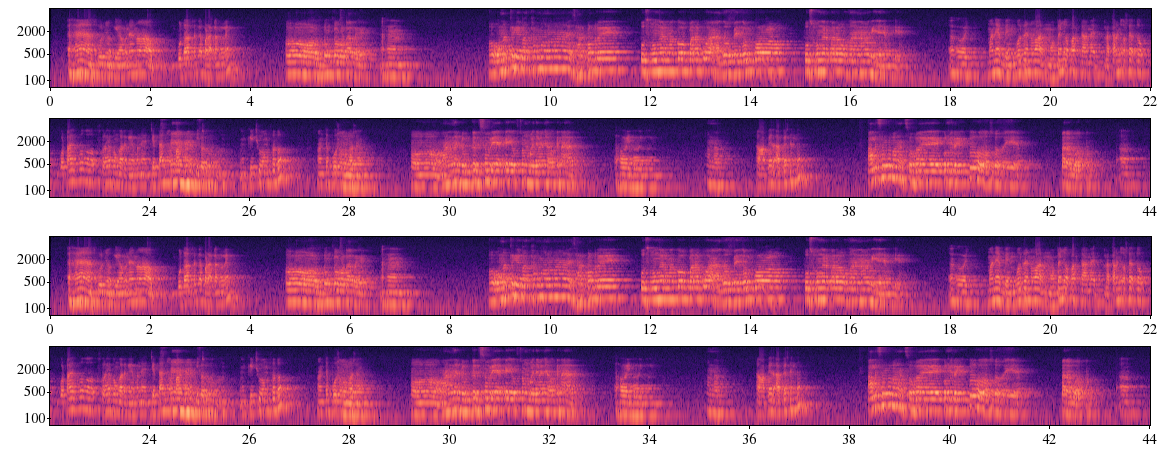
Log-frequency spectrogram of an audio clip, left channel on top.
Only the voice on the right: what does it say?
ᱦᱮᱸ ᱥᱩᱨ ᱧᱚᱜ ᱜᱮᱭᱟ ᱢᱟᱱᱮ ᱱᱚᱣᱟ ᱵᱳᱰᱟᱨ ᱥᱮᱫ ᱜᱮ ᱯᱟᱲᱟᱜ ᱠᱟᱱᱟᱞᱮ᱾
ᱦᱮᱸ
ᱦᱳᱭ
ᱦᱳᱭ ᱢᱟᱱᱮ ᱵᱮᱝᱜᱚᱞ ᱨᱮ ᱱᱚᱣᱟ ᱱᱚᱛᱮ ᱧᱚᱜ ᱯᱟᱦᱴᱟ ᱚᱱᱮ ᱞᱟᱛᱟᱨ ᱧᱚᱜ ᱥᱮᱫ ᱫᱚ ᱜᱳᱴᱟ ᱜᱮᱠᱚ ᱥᱚᱨᱦᱟᱭ ᱵᱚᱸᱜᱟ ᱨᱮᱜᱮ, ᱢᱟᱱᱮ ᱪᱮᱛᱟᱱ ᱧᱚᱜ
ᱯᱟᱦᱴᱟ
ᱨᱮ ᱠᱤᱪᱷᱩ
ᱠᱤᱪᱷᱩ ᱚᱝᱥᱚ ᱫᱚ᱾ ᱚᱱᱛᱮ ᱯᱩᱥ
ᱵᱚᱸᱜᱟ ᱥᱮᱫ
ᱦᱳᱭ ᱦᱳᱭ ᱦᱳᱭ,
ᱟᱯᱮ ᱟᱯᱮ ᱥᱮᱱ ᱫᱚ?
ᱟ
